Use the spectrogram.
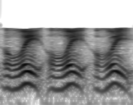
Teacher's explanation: ghinya itu rokhwa, bukan gi, tapi ghi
